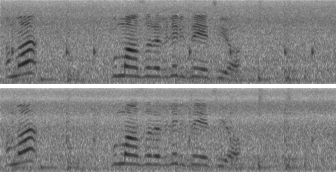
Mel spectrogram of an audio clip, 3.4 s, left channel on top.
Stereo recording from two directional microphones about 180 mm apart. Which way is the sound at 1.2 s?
50° left (ahead or behind).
